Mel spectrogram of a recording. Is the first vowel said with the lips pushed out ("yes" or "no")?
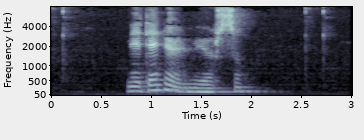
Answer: no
